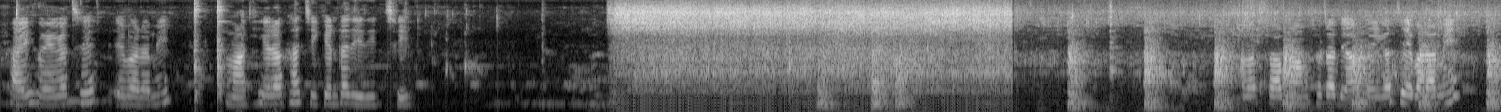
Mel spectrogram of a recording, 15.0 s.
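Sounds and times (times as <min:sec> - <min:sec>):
chicken sizzling in hot oil: 0:06.1 - 0:15.0.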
